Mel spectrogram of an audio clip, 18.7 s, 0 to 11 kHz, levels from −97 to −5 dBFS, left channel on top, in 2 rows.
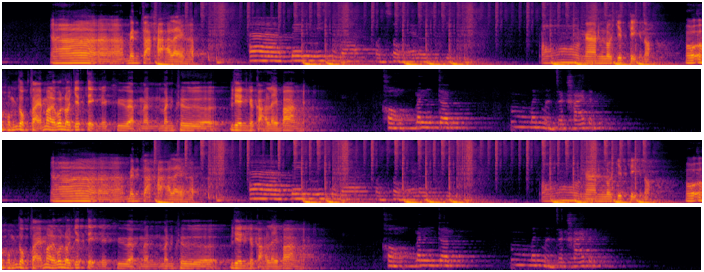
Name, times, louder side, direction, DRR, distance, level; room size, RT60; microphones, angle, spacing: voice 1, 0.7-2.6 7.2-8.7 9.1-13.4, left 3 dB, 40° left, 9 dB, 1.4 m, -31 dB
sound 1, 2.0-3.3 3.6-8.7, right 1 dB, 45° right, 3.2 m, -34 dB
voice 2, 3.3-6.1 9.3-9.5 14.4-15.4 16.1-17.2, left 1 dB, 20° left, 3 dB, 5.6 m, -40 dB
26.0 x 23.5 x 7.4 m, 0.96 s
head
